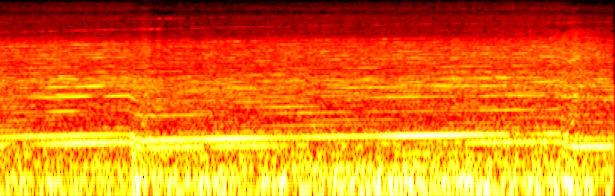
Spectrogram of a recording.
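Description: A racing car engine's pitch drops sharply as it shifts up a gear.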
